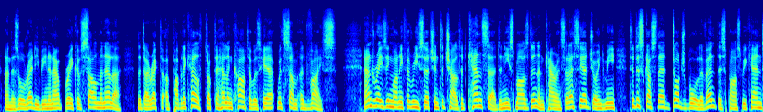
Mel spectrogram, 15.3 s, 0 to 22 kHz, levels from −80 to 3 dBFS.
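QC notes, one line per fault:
Nothing to flag here; the speech comes across without a single technical problem worth noting.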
